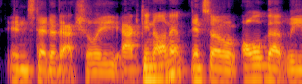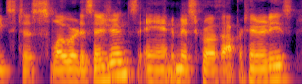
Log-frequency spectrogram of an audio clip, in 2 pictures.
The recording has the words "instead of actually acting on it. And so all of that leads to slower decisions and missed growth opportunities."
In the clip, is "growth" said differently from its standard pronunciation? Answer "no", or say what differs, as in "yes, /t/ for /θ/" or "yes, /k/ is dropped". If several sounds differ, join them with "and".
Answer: no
